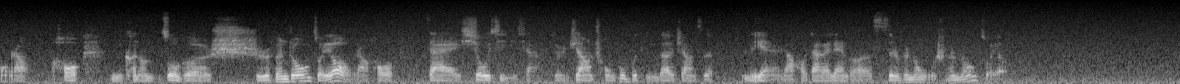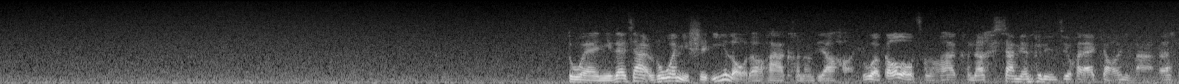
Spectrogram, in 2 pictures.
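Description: No technical faults can be heard in this speech clip. The background noise of the room sits steadily underneath, about 16 dB below the speech.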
